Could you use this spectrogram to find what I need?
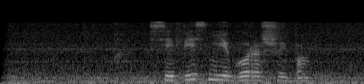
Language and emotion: Russian, neutral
